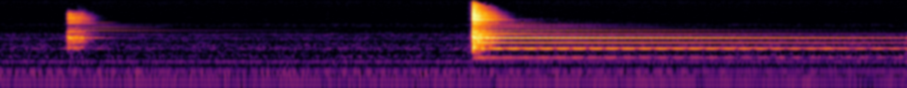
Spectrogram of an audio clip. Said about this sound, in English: Here's the bell. Enjoy.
